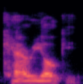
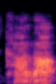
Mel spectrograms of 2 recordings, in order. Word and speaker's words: karaoke: this won't change anything in America they say karaoke yep that's the incorrect pronunciation it is kadhai okay Konami is empty and Spacey says empty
